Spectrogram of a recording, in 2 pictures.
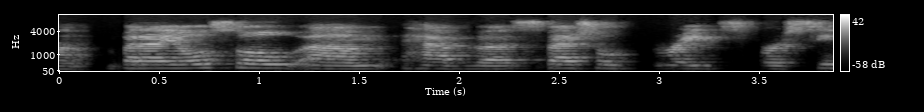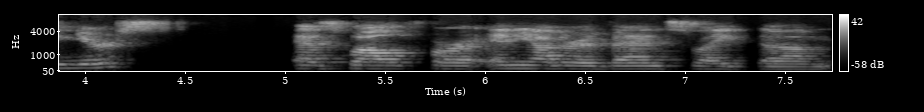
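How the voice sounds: In a Portuguese accent, the speaker reads at a slow pace with a fairly bright tone and fairly even intonation. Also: woman, fairly low pitch for a woman.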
